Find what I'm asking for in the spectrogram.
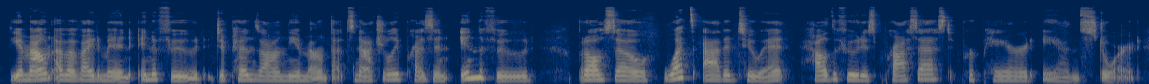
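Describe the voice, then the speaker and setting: A woman teaches a recorded slide lecture, her voice thick and stuffed up from allergies. Her mid-pitched voice has a gravelly edge, and she stops often on a drawn-out "um" as she explains. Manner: lots of "um" fillers, relaxed explaining. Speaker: instructor.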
